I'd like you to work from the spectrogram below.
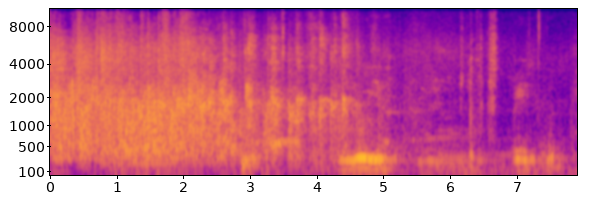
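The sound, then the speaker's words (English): A church audience applauds a preacher invited up to speak, with dense, steady clapping for several seconds and voices calling out over it, before the applause fades into scattered shouts and murmurs. “Let's applaud the man of God.”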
